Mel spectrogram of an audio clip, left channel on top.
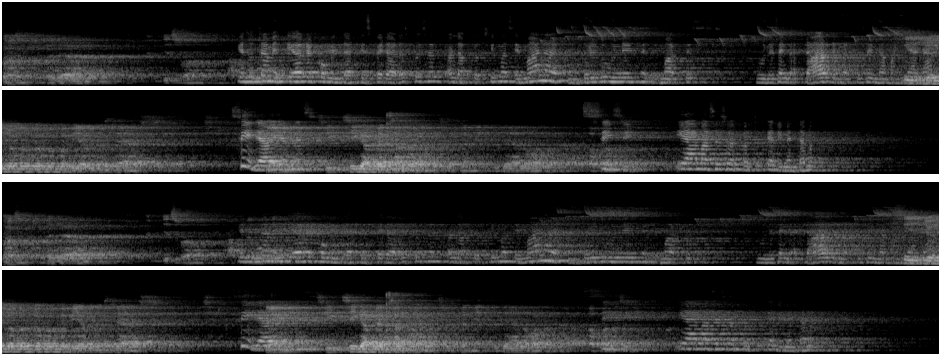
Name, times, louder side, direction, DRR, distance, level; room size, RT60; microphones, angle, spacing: voice 1, 0.0-1.3 1.6-2.7 8.8-15.6, right 1 dB, 50° right, -4 dB, 1.3 m, -32 dB
voice 2, 2.4-7.0 7.5-9.3 11.7-12.5 15.4-15.7 16.1-17.5, left 3 dB, 60° left, 3 dB, 0.5 m, -33 dB
sound 1, 5.4-6.6 6.9-9.2, left 3 dB, 45° left, 1.0 m, -48 dB
13.5 x 6.0 x 2.4 m, 2.7 s
head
